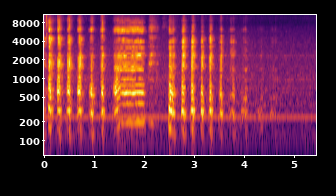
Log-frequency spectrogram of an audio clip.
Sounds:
Laughter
